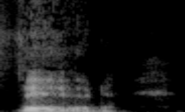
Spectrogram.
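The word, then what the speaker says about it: Füd: But the review was for a vegan restaurant in the West Side called Food, but it's spelled FUD, like F-U-D, but the U has the two dots over the top. So I think it's a long U. Mm-hmm. And so I think it's actually pronounced Food.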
